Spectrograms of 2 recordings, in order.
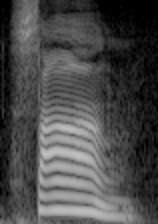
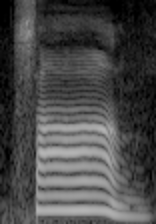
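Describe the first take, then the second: First: The pitch falls across the syllable. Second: The same.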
